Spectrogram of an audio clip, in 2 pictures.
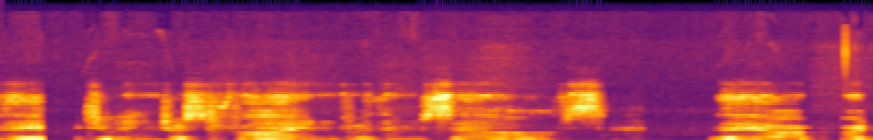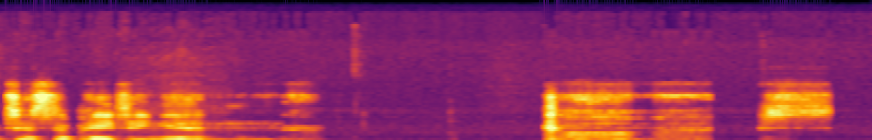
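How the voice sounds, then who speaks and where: In a raspy, put-on character voice of medium pitch, a man speaks at a very slow pace with lively intonation and long, frequent pauses. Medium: actual play. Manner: cold, detached.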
